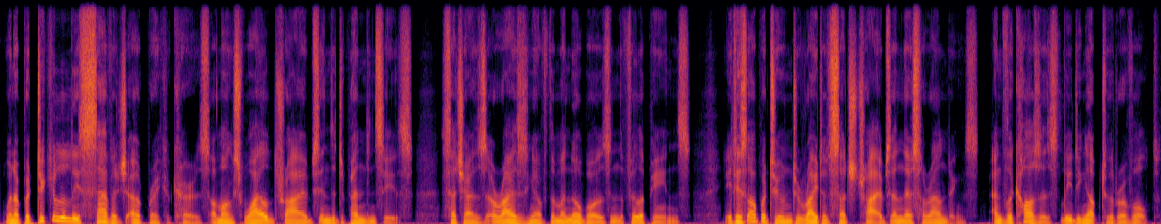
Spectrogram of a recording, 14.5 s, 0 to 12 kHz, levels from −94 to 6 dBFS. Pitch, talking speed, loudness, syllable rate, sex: 115 Hz, 170 wpm, -20 LUFS, 5.2 syllables/s, male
